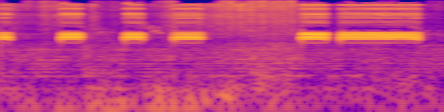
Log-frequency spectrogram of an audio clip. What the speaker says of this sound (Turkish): Kornayı deneyelim mi?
